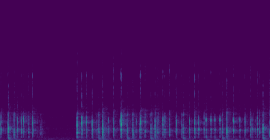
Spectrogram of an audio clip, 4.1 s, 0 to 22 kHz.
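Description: A tenkeyless Everglide SK87 dual-mode mechanical keyboard with lubed Gateron INK Black v2 switches, a steel plate, a foamed ABS plastic case and black, white and pink PBT dye-sub keycaps sits on a desk mat and is typed on continuously with the fingertips of both hands. Quick, crisp, bright keystroke clacks patter in an irregular stream, with a brief pause about a second in before the typing resumes.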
